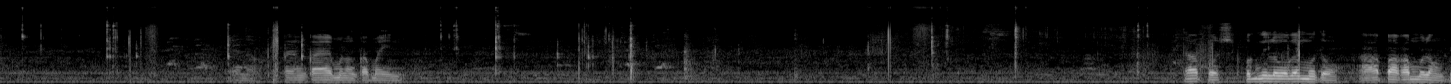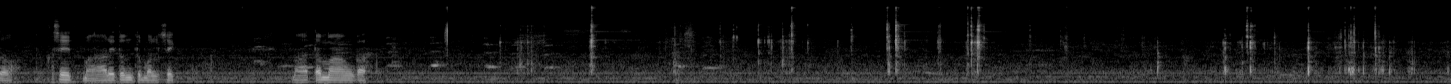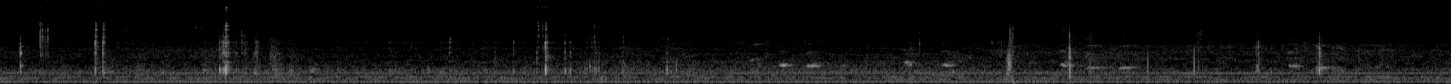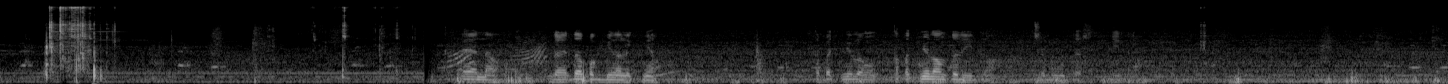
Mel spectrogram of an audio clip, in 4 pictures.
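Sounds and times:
wrench and nut metallic clinks: 0:44.0 - 0:44.8.

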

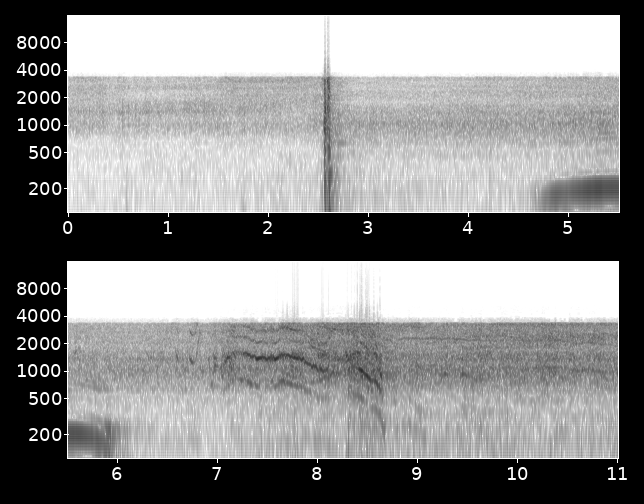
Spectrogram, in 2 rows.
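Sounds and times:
battery cell bursting pop: 0:02.5 - 0:02.9
low drawn-out call: 0:04.6 - 0:08.8.

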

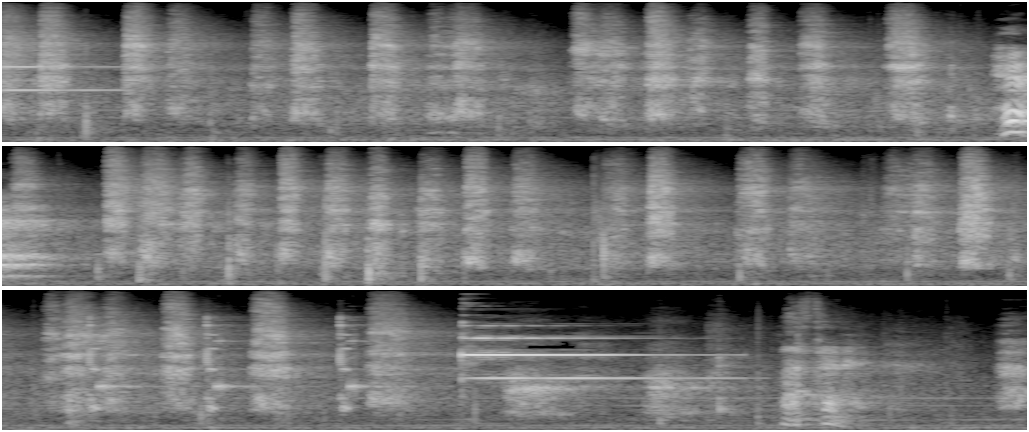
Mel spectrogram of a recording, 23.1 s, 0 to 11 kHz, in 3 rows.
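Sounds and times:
electronic timer beep: 0:00.0 - 0:00.9, 0:15.9 - 0:17.3, 0:17.9 - 0:21.0.

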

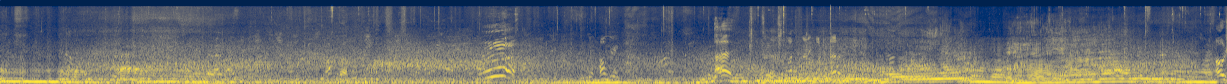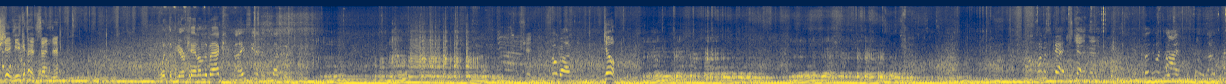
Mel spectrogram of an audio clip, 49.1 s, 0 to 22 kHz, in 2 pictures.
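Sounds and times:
car engine revving high: 0:00.0 - 0:05.2, 0:14.0 - 0:26.4, 0:29.3 - 0:35.8, 0:37.3 - 0:47.0.

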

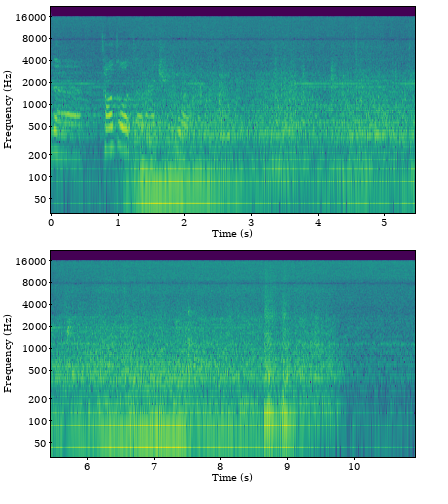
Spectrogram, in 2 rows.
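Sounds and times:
machine humming and hissing: 0:00.0 - 0:10.9.

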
